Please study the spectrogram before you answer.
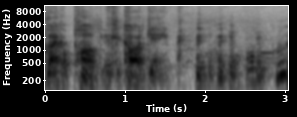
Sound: laughing

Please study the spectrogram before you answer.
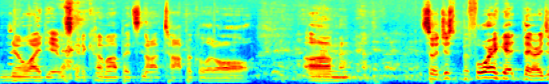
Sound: audience laughing

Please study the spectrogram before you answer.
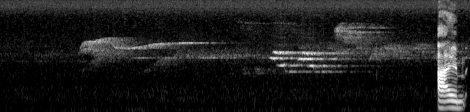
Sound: wild bird singing

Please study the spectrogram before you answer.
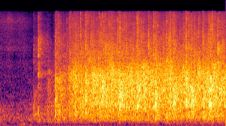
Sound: applause

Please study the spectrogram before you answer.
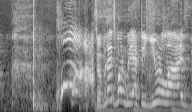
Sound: high-pitched wailing

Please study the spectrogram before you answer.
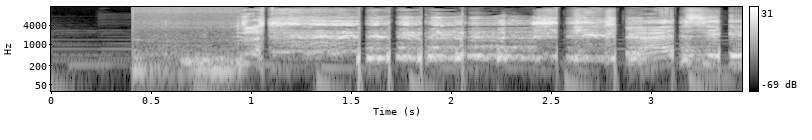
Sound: laughs

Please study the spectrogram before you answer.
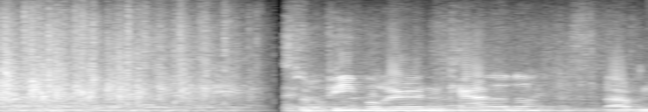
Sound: crowd laughs

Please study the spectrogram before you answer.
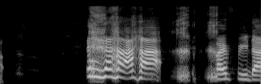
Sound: Letitia laughs

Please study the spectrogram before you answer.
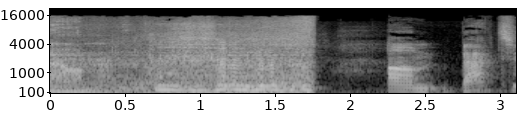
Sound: chuckles

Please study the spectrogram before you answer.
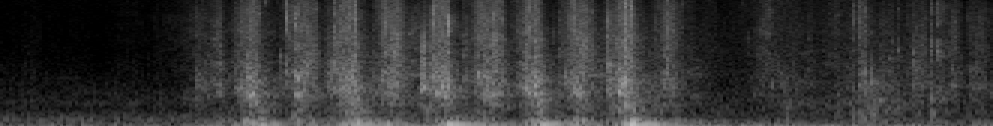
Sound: the sound of washing shoes in water

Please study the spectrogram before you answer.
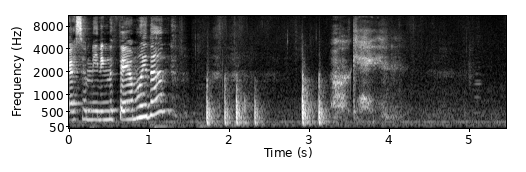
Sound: knocks

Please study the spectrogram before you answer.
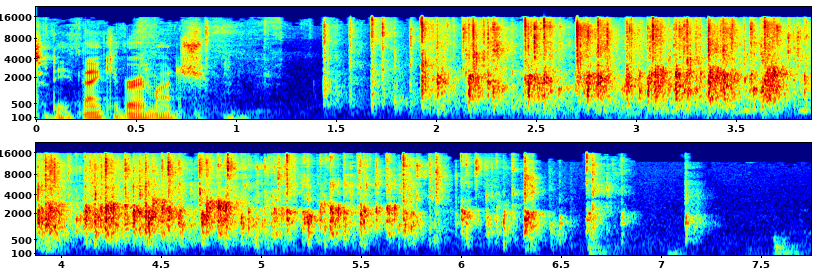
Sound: applause

